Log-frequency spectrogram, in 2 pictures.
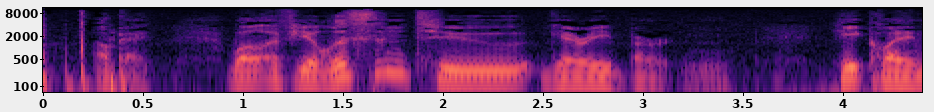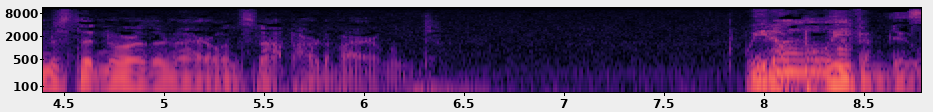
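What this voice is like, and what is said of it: Exaggerated, poor Irish accent. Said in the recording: “my horrible Irish accent and stereotypical Irish talk”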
